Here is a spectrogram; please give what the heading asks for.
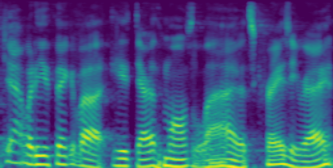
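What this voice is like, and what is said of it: Impression of Dave Filoni. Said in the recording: “doing an impression of him”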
